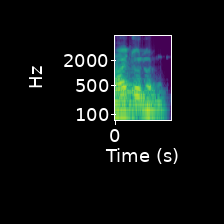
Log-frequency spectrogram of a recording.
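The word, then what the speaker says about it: رجل: Hza rjulun junnya pendek pendek rojul rajulun rjulun laki-laki ahadza waladun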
